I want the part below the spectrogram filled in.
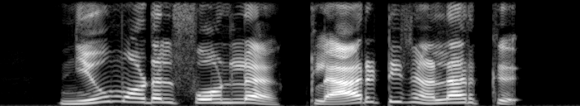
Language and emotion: Tamil, happy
